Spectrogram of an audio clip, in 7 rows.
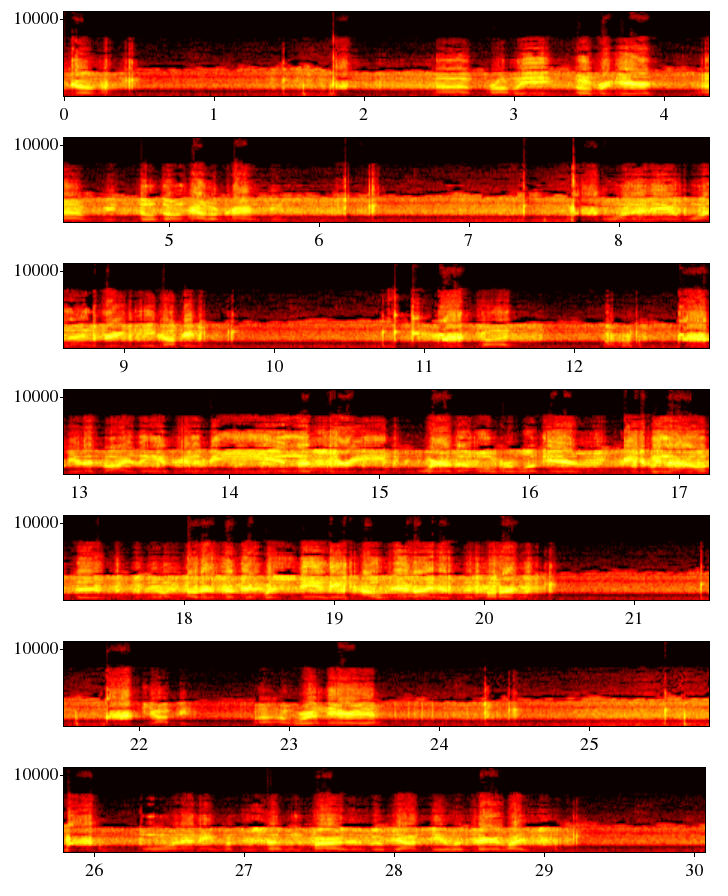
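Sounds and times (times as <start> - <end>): radio static hiss: 0.0 - 30.0
voices over two-way radio: 0.0 - 30.0.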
